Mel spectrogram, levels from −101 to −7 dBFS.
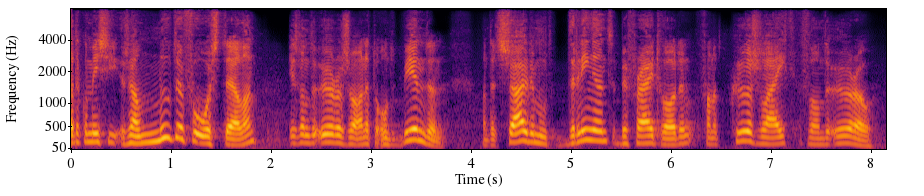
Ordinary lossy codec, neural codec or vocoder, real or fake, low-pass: none; codec, 16 kHz, 0.5 kbps, X-Codec, WavLM features, trained on Multilingual LibriSpeech; fake; none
